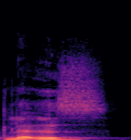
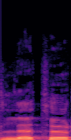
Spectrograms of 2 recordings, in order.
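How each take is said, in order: First: The final R sound is dropped. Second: The final R sound is pronounced. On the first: "they, like, ignore the letter R" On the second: "the word letter"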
